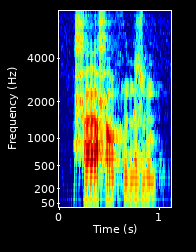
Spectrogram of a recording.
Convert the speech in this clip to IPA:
ħ aː ħ ɔ̃ː h ũ n a ɮ ũ

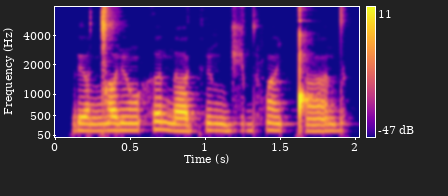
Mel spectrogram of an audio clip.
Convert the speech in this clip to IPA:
ɾʲ ʌ ŋ͡ǀ ʌ ɾʲ õ h ə n ɐ kʲ õ ŋ d͡ʒ ə d f ɐ̃ i̯ ǃ ɐ̃ d

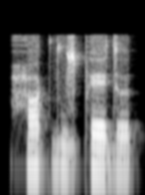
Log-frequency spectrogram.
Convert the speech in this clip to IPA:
h ɑ k d̪ u z pʰ ɛ d ə

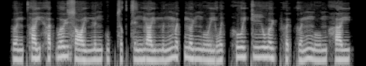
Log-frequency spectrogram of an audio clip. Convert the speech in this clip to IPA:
ɵ˨˩ n t̪ʰ ɐ˨˧ j h ɐ˨ t̚ w ɵ˧ ɥ s ɔː˨ j n̪ ɪ˨˧ ŋ kʷ ɐ˨ p̚ s ʊ˨ k̚ t͡s ɪ˨˧ ŋ j ɐ˨ j m ɪ˨˥ ŋ m ɵ˥ t̚ n̪ ɵ˧ ɥ ŋ uː˨˩ j w ɪ˨˥ k̚ h uː˥ j k iː˥ w ɵ˧ ɥ pʰ ɵ˧ t̚ k ɵ˨˥ n ŋ uː˨˧ ŋ h ɐ˧ j

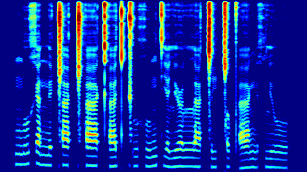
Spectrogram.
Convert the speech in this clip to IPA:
ŋ u x ɛ n ɪ ǁ æ ǁʰ æ kʰ æ tʲ ɡ͡ǁ u x u ŋ tʲ æ lʲ ə˞ lː æ ǀ i ǀ ʊ pʼ æ ŋ ɪ x lʲ u

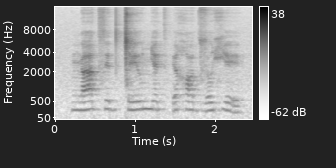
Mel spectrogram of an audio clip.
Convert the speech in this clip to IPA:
ŋ a t͡s ɪ d ǀ e u̯ ɲ ɛ t͡sʼ ɪ χ ɔ d͡z o ç e

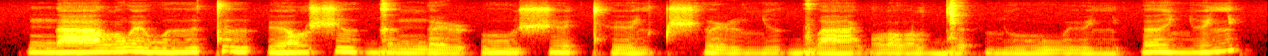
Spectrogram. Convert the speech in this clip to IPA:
n a lˠ w ʏ w ɯ t ɯ ʔ ʏ lˠ ʃ ɯ ɡ ə ŋ ə ɭ ʔ u ʃ ʏ tʰ ʏ lʲ t͡ʃʰ ɯ ɭ ʎ ɯ ɡ w a ɡ lˠ u lˠ ɟ ə ʔ ʎ u w ʉ lʲ | ə ʎ ʏ lʲ

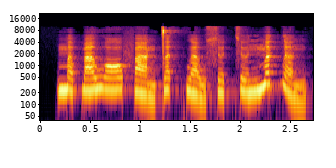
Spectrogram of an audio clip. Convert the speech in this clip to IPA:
m ɐ˨ p̚ aː˨˧ w ɔː˨˧ f aː˨˩ ŋ t̪ ɐ˧ t̚ kʷ aː˨˩ w s ɵ˨˥ t̚ s ɵ˨˧ n m ɐ˥ k̚ l ɐ˨˩ ŋ

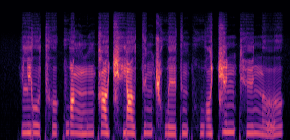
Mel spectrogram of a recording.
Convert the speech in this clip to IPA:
l j o˥˩ ʊ̯ t̪ʰ ɤ˧˥ k w ɑ˥˩ ŋ m ʊ˧˥ ŋ k ɑ˥˧ ʊ̯ t͡ɕʰ j ɑ˥˩ ʊ̯ t̪ i˥ ŋ ʈ͡ʂʰ w e˧˥ ɪ̯ t̪ i˧ ŋ pʰ w ɔ˧˥ t͡ɕ y˥ n t̪ʰ y˧˥ n̪ ɤ̰˨˩˦

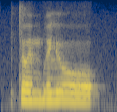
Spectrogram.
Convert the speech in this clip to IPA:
t ə e̯ m b e lʲ oː

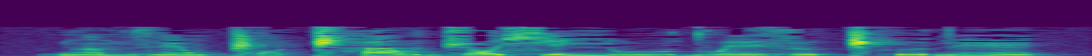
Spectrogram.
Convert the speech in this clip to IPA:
ɡ ã˨ m z ẽ˨˥ w ɡ͡ǁ ɔ˥˧ ǁʰ a˥˩ w d͡ʒ ɔ˨˥ ɕ e˨˥ ɲ uː˦˥ d w e˦˥ z ɯ˨˥ ǁʰ ɯ˧˥˧ d ẽ˥˩

